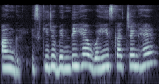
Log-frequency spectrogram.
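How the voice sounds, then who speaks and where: A woman teacher explaining Hindi vowel signs to children, repeating example words slowly and patiently. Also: high-pitched, fairly even intonation, dark tone.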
